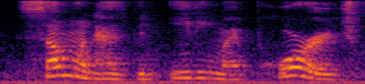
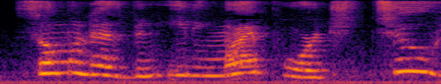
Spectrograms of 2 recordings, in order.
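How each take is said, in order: First: It is said in a big, deep voice. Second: It is said in a tiny, little voice.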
